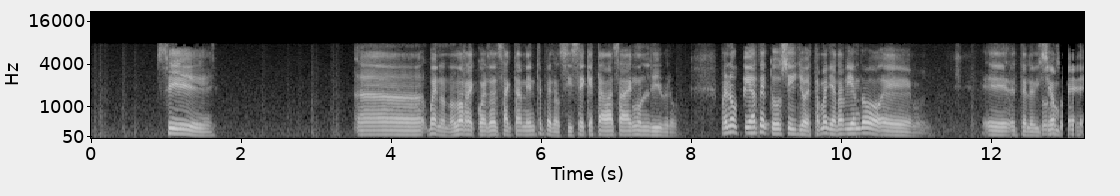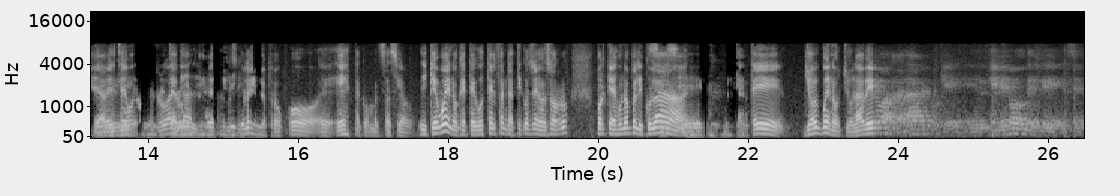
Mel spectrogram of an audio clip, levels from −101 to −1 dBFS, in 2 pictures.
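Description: Speech clip with short bursts of echo leak at 12.85–12.94 s, 14.38–14.44 s, 21.05–21.13 s and 21.55–21.61 s, where a delayed copy of the voice comes back about 243 ms behind it, at roughly 10 dB below the speech in the first two and lower in the last two, around 15 and 25 dB down. That delay and level are consistent with a loudspeaker on the far end whose echo canceller likely failed to remove all of what its microphone picked up. Speech suppressed in double talk follows closely: the voice dips and breaks up at 12.94–13.3 s, 13.56–14.28 s, 14.46–15.56 s and 21.18–21.97 s, with drops of around 25 dB, 30 dB, 15 dB and 25 dB respectively. The pattern points to the same canceller being unable to tell its own talker from the returning echo while both sides spoke, and attenuating everything, so the near voice is pushed down along with the leak. From 23.65 s to the end the sound changes abruptly to a hollow, roomy quality with thinner bass, a level about 10 dB lower, and room noise sitting around 30 dB below the speech. 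This is a switch to a distant microphone, most likely because the close microphone's signal dropped out and a farther pickup, such as a camera microphone, took over for the rest of the recording.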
